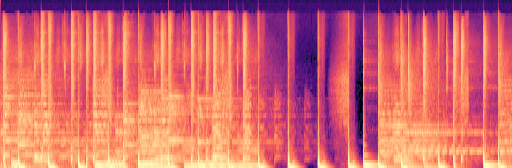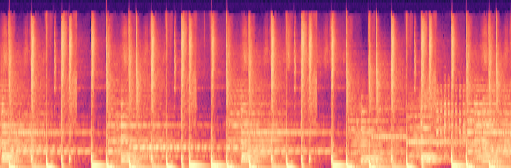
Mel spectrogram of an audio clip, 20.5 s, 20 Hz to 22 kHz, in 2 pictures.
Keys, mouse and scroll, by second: 0.9 alt+click, 6.4 alt+scroll down 1, 6.7-7.1 alt+scroll up 1, 7.1 alt+scroll down 1, 8.4 ctrl+alt+3, 9.2 alt+scroll down 1, 9.9 space, 10.0 double click, 10.7 alt+scroll up 1, 11.0 space, 12.0-12.3 scroll down 1.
